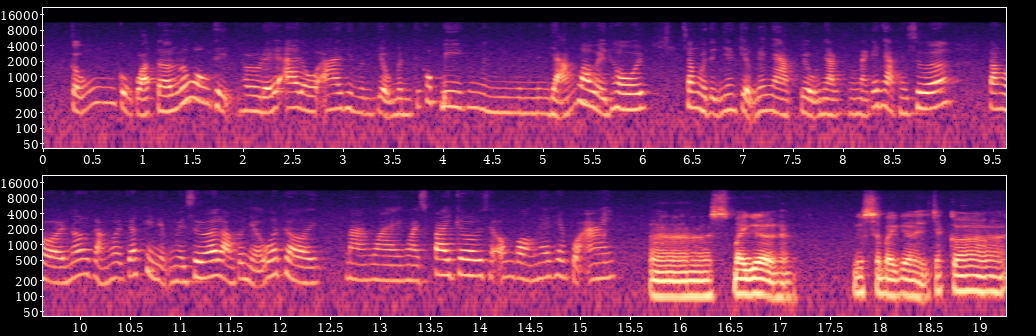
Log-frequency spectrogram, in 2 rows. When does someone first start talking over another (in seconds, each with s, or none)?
none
